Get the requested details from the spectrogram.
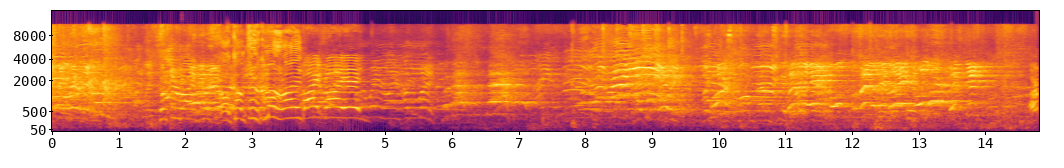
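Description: A crowd of young men and adults shout encouragement loudly nearby.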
